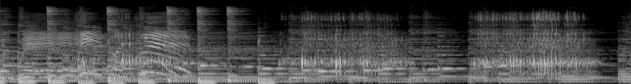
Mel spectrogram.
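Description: Bouncy children's-song backing music with a steady beat. About three seconds in the beat drops out and two long, breathy cartoon snores follow over soft sustained music.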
